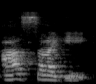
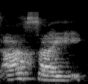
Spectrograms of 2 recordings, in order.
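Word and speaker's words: açaí: going to be on aaii which I have to say I don't think I pronounced that right till maybe like like a year ago or so but it's assai so that actually brings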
